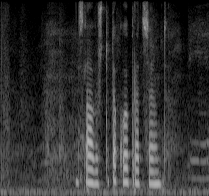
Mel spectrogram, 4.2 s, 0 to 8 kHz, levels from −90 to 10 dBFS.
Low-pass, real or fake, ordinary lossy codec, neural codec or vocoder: none; real; none; none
